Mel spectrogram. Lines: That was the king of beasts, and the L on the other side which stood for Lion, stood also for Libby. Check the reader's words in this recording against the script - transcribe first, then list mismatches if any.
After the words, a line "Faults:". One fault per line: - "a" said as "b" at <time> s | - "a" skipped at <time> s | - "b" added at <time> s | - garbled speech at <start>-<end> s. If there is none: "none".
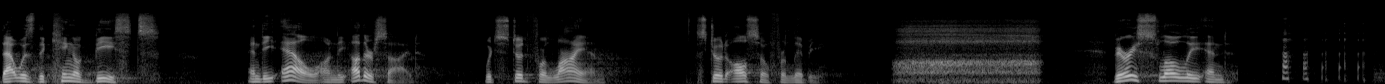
That was the king of beasts, and the L on the other side which stood for Lion, stood also for Libby. Very slowly and
Faults:
- "Very slowly and" added at 11.1 s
